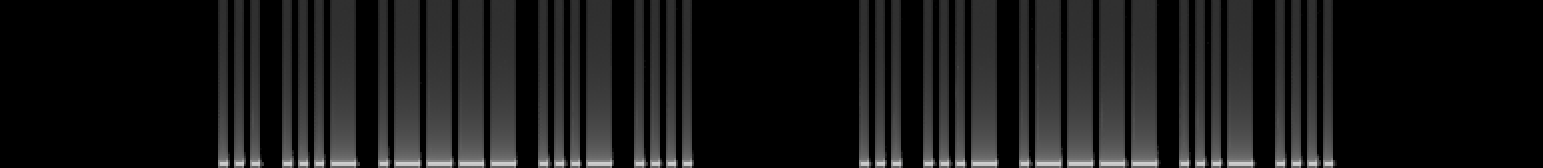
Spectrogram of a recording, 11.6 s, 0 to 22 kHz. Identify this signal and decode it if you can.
Morse code, heard as a keyed tone, about 20 wpm, 700 Hz. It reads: SV1VH SV1VH
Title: DXCC-100 Call Signs - 5 Characters - Repeated 2x - 20wpm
